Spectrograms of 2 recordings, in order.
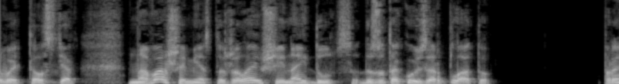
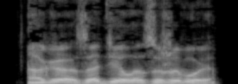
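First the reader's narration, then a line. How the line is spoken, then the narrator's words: Triumphant grumble, fat man. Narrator (Russian): торжествующе проворчал толстяк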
